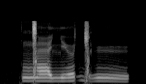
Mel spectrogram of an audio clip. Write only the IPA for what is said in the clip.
ŋ͡ǀ æ lʲ ɵ ɡ͡ǀ ʉ

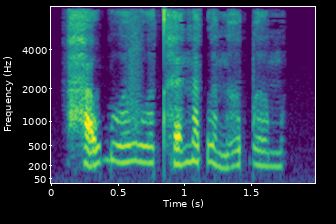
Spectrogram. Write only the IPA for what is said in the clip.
h a̰˧˥ w ɓ u˨˦ ə̯ v u˨˦ ə̯ t̪ʰ ɛ̰˧˥ n a˦˥ t̚ l ə˧˩ n ɣ ə˦˥ p̚ ɣ ə˧ m

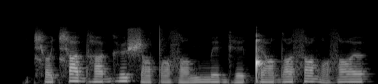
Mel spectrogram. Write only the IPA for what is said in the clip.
t͡ɕʰ ʌ˩ t͡ɕʰ a˦ dʱ a˨ ɡʱ ʏ˥ ʃ ɘ˩ tˤ ɘ˩ zˤ e˩ mː e˨ ɡʱ e˩ ǃ ɛ˨ dˤ ɛ˦ s ʌ˥ ðˤ ɘ˩ zˤ ɜ˥

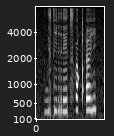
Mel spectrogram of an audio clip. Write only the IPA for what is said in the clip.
ɡʲ o t i r e t͡sʰ u qʼ i

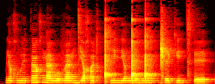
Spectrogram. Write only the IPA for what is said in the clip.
ɾʲ õ χ v ĩ t æ̃ χ ŋ æ v o v æ ŋ dʲ æ χ æ̃ ɬ ǃʰ i nʲ ɒ ŋ͡ǃ e ŋ͡ǃ ĩ ʔ ǁ e kʲ e nʲ t͡sʼ e

